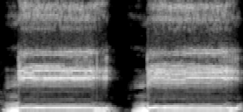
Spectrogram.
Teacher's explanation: یہ یا مدہ ہے، نون زیر یا، نی، نی، اس کو لمبا کرنا ہے۔ ایک الف کی مقدار آپ کو میں نے پہلے بھی بتایا کہ ایک الف کی مقدار کتنا ہوتی ہے۔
